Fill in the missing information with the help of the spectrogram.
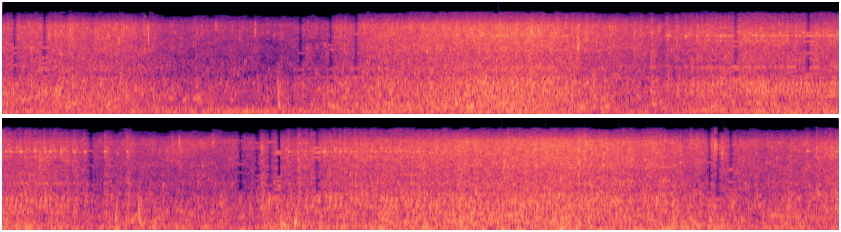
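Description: Water swishing and lapping along a sailing catamaran's hulls and wake as it moves slowly in light air, with a low rumble of light wind on the microphone.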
